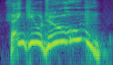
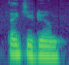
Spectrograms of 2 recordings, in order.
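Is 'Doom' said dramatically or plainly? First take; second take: dramatically; plainly. First: It is exclaimed in a dramatic, villainous way. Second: It is said in a plain, ordinary voice. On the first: The speaker calls it right. "I have to like curse it like, uh, like every G I. Joe member ever" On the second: The speaker calls it wrong. "I can't say it like that"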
